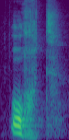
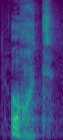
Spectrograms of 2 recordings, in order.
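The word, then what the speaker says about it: أخت: You would say sister as ukht. Ukht, like that, ukht.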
